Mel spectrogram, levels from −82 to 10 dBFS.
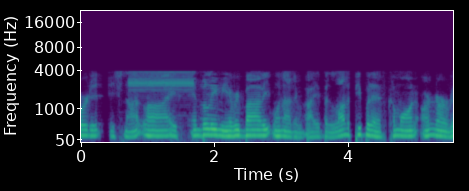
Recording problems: garbled, watery; badly; nothing above 4 kHz
abrupt cut into speech; at the start and the end
doorbell; noticeable; from 0.5 to 1.5 s; peak 8 dB below the speech

